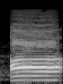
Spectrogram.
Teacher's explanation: ఆ దీర్ఘాక్షరం ఏదైతే ఉందో అది ద్విమాత్రాకాలం పలకాలట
